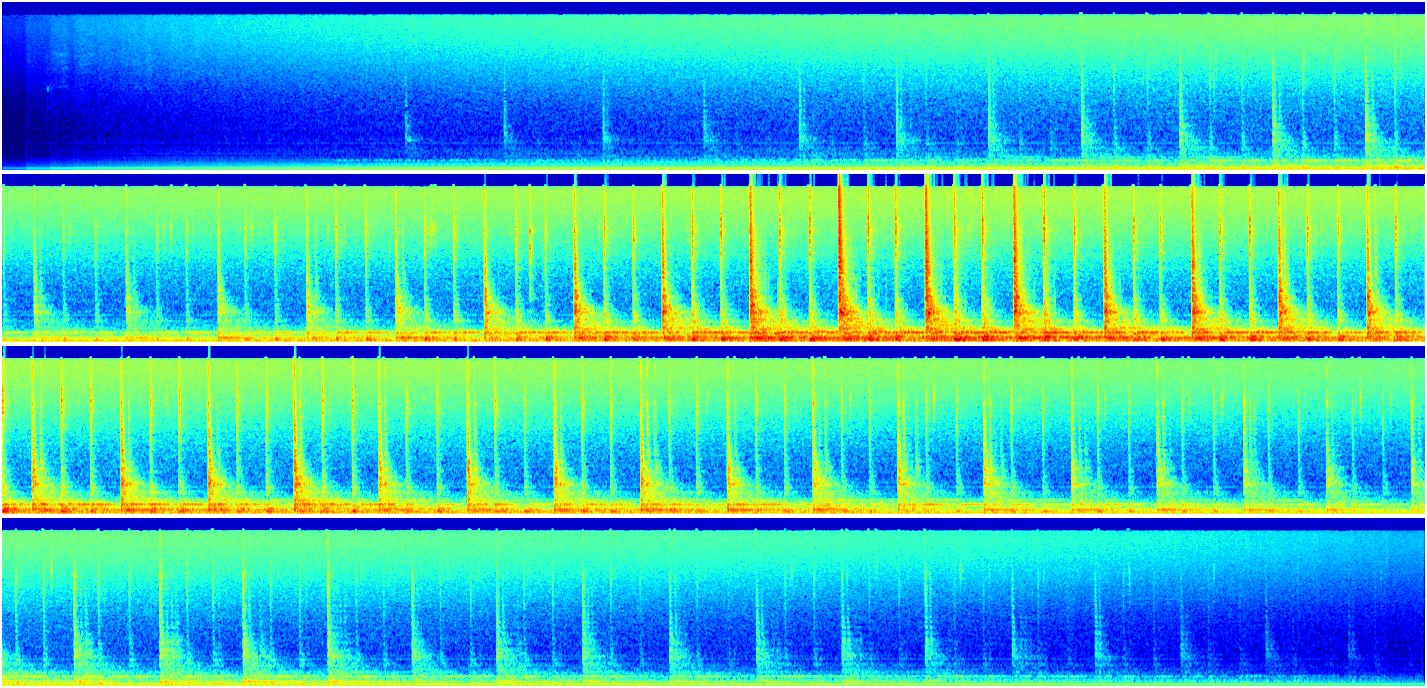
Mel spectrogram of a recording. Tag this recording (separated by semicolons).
drums; play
